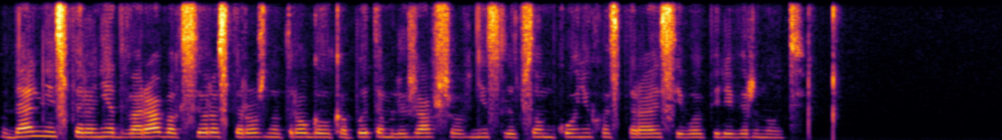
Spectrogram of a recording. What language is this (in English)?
Russian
